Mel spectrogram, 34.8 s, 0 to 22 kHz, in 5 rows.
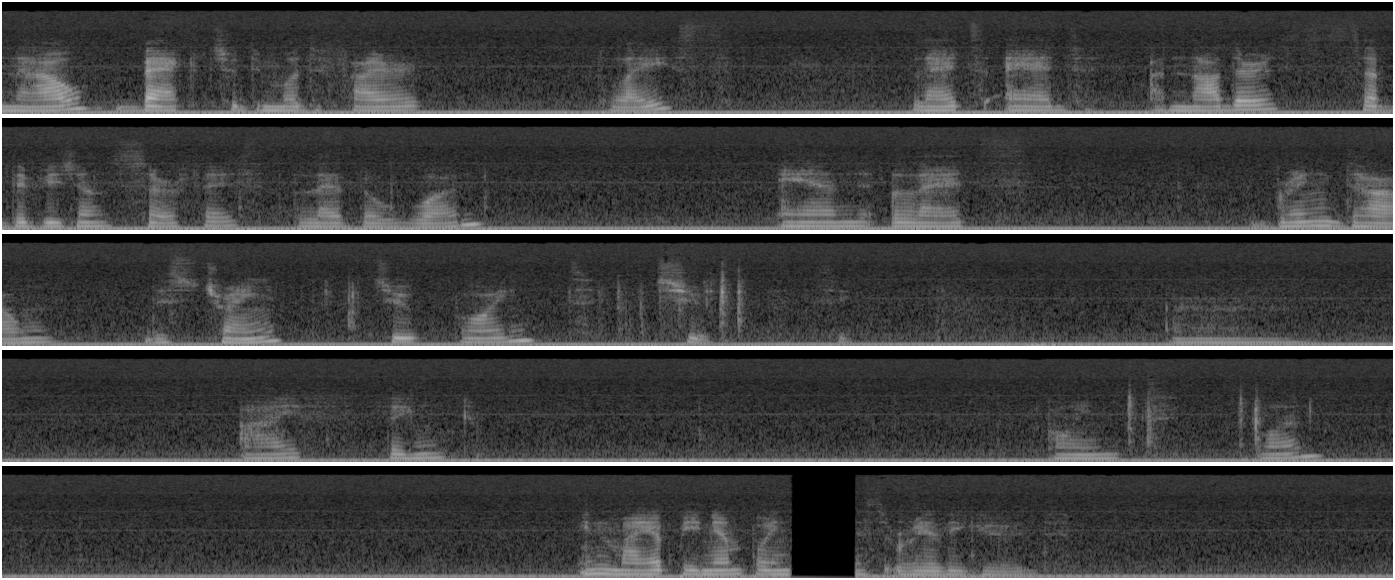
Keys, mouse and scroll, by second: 1.4 click, 4.5 click, 7.3 middle click, 8.2 scroll up 1, 8.5 middle click, 9.0 middle click, 10.2 scroll down 1, 11.4 click, 18.5 middle click, 22.3 scroll down 1, 22.4 middle click, 25.1 click, 28.1 middle click, 30.8 scroll up 2, 31.0 middle click, 31.4 scroll down 3, 31.6 middle click, 31.9-32.3 scroll up 2, 32.3 middle click, 32.8 scroll down 2, 33.1 middle click.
